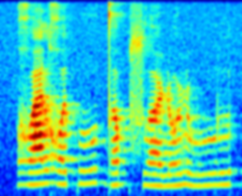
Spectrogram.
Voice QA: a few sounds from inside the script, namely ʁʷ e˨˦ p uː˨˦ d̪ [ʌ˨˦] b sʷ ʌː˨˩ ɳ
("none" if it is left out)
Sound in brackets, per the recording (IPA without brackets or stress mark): ʌ˨˦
